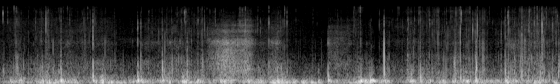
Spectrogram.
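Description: A fingertip and nail tap on the green lid of a clear plastic tumbler filled with beads and gems. The taps come as a quick, steady run of dull, low thuds with almost no ring, and a faint soft rustle rises briefly in the middle.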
